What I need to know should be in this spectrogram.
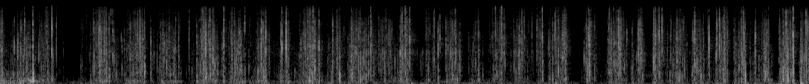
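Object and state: Plastic foil snack bag.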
